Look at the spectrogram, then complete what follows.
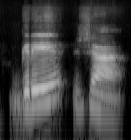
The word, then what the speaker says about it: igreja: O bem é o mais forte, questão, o tão é a sílaba mais forte, igreja, o gre é o mais forte, precisou, o zou é o mais forte, e lugar, o lugar é mais forte.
